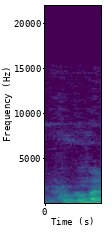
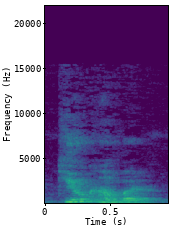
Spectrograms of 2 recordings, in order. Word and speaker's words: cucumber: बहुत सारे बच्चे भी बोलते हैं कुकुम्बर कहते हैं, जो खीरा है ना उसका वो वर्ड है कुकुम्बर, मतलब खीरा। तो ये कुकुम्बर नहीं है, ये है क्यूकम्बर, क्यूकम्बर।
